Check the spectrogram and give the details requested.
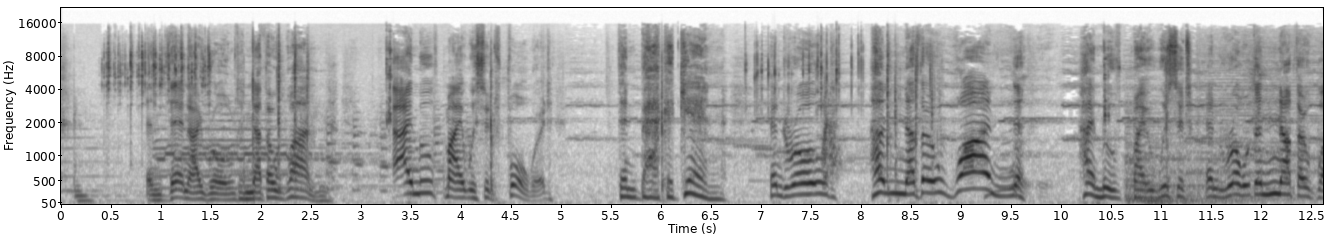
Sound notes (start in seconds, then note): none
